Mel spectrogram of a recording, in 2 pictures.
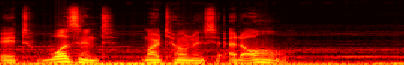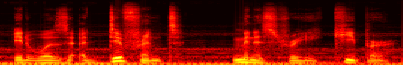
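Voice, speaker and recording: Man narrating a dark fantasy drama. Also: lowish voice, fairly even intonation, faint music behind. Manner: measured, dramatic reading.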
